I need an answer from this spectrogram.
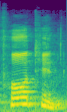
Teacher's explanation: উপরের দাঁত নিচের ঠোঁট আপার টিথ লোয়ার লিপ উচ্চারণ করবো একটু বাতাস বের করে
